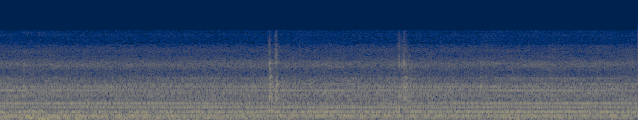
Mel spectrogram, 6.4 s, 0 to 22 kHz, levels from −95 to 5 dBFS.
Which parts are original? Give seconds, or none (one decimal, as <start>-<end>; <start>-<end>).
0.6-3.0; 3.5-4.8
